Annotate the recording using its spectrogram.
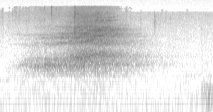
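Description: Chamber choir breathing out together: a soft, unpitched rush of breath that swells for about a second and a half and then fades away, used as a sound in the piece rather than sung notes.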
